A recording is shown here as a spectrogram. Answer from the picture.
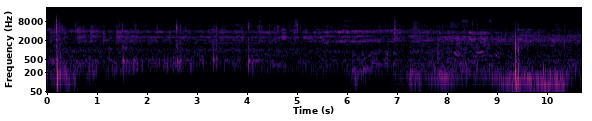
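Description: A basketball bouncing on a paved outdoor court: scattered single bounces roughly a second apart, with one louder bang just before the end.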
